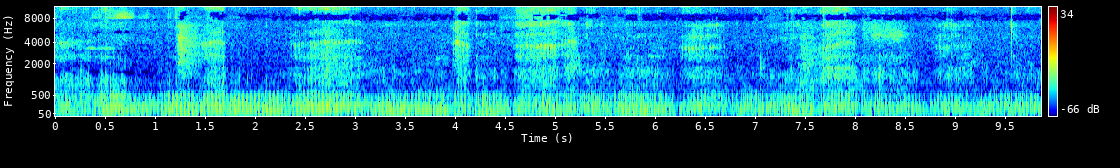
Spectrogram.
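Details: Morning purring from a tuxedo cat, a continuous low, throbbing rumble with rapid regular pulses. It holds steady throughout, broken by soft rustles and light taps.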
